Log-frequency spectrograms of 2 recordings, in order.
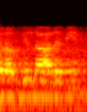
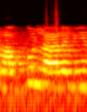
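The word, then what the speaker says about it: رَبِّ الْعَالَمِينَ: അൽഹംദുലില്ലാഹ് എന്ന് പറഞ്ഞാൽ തെറ്റാണ് റബ്ബിൽ ആലമീൻ ഒരാൾ റബ്ബുൽ ആലമീൻ എന്ന് ഓതി അൽഹംദുലില്ലാഹി റബ്ബിൽ ആലമീൻ റബ്ബിൽ ആലമീൻ എന്നല്ലേ സാധാരണ ഒക്കെ പറയുന്നത് അതുകൊണ്ട് ഫാത്തിഹ ഓതിയപ്പോഴും അൽഹംദുലില്ലാഹി റബ്ബിൽ ആലമീൻ എന്ന് ഓതി നിസ്കാരം ശരിയാവില്ല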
